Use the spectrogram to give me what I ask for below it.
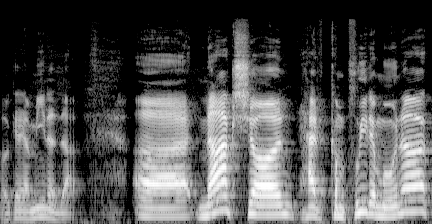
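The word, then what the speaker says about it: Amminadab: happen nakad had trab I always say his name wrong uh aminadab okay aminadab uh nakon had complete amuna complete faith in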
